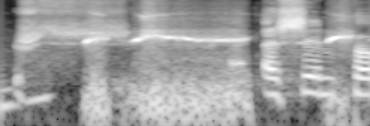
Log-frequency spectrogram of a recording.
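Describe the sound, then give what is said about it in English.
A loud human whistle that swoops upward into a long sustained tone, followed by a brief second whistled phrase, like a wolf whistle, with some low background noise underneath. “A simple wolf whistle.”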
